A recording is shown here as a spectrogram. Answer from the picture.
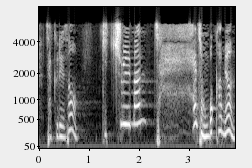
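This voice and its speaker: A somewhat breathy woman in an animated tone with very wide pitch swings. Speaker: exam prep instructor. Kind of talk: sales pitch.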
